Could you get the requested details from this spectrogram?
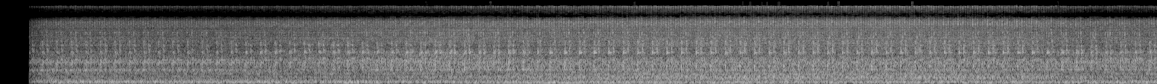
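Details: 2008 Acura TL petrol V6 idling with a steady, hollow knock of three to four raps a second. The dealer diagnosed piston slap in cylinder 5; the owner suspected a bad valve adjustment instead.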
